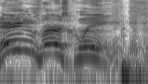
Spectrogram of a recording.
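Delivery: animated, high, loud, swooping sing-song put-on character voice. Announcing Kings versus Queens in the speaker's Beasley voice. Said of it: "In my Beasley voice".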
